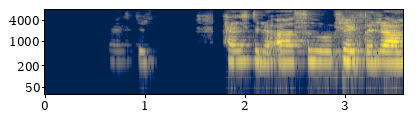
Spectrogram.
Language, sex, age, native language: Icelandic, female, 10, Icelandic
